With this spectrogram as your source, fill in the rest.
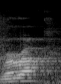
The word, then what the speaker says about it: Ruroc: how you pronounce it I think it's officially pronounced roar Rock come in and by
